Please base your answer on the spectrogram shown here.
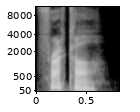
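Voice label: "fracas", English; OED audio and pronunciations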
